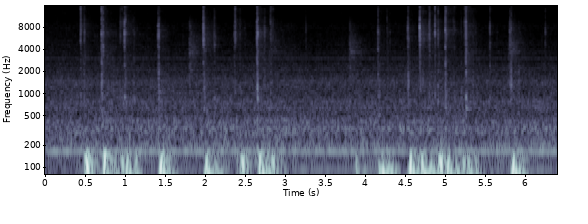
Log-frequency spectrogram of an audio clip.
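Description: Typing on a computer keyboard: irregular keystrokes in short runs, with a pause about halfway through.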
